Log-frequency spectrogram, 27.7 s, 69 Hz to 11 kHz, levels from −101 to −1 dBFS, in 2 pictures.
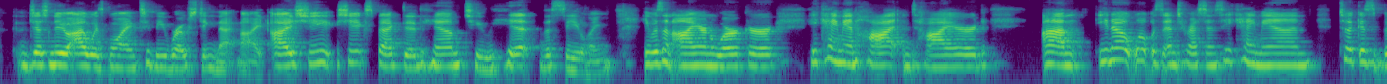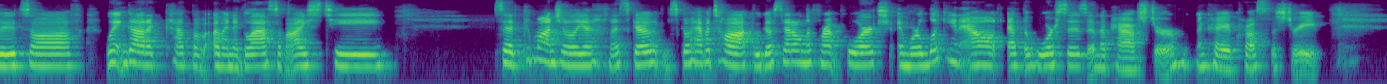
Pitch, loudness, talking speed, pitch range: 220 Hz, -22 LUFS, 190 wpm, 210-240 Hz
